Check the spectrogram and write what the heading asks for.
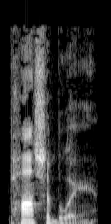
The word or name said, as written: possibly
